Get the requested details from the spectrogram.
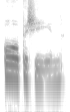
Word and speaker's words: aubergine: In the UK, we use the French word, we say aubergine.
